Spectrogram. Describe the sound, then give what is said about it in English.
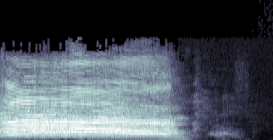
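People imitate screaming: a loud, sustained scream from a couple of voices holds steady for nearly two seconds, then slides downward and breaks off into a short, quieter wavering yell. “You want to, if you want to do some screaming sounds”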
